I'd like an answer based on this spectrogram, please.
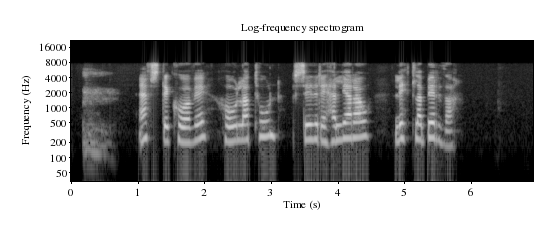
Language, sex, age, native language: Icelandic, female, 30-39, Icelandic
